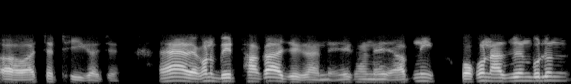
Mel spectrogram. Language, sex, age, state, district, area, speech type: Bengali, male, 18-30, West Bengal, Kolkata, urban, conversation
